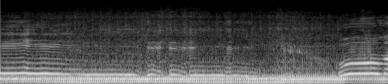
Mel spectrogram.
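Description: A Yamaha R1 motorcycle engine fitted with a CDI conversion runs close by, a steady loud idle with a strong low hum that dips and then revs up sharply near the end.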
